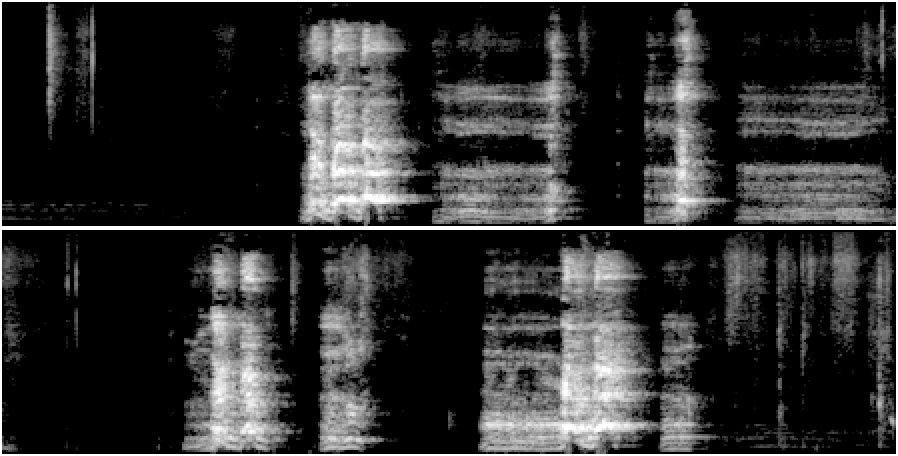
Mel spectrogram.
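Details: A domestic dog gives bursts of rough barking mixed with drawn-out, growly and whining tones in several separate bouts, with short silences in between and nothing else clearly heard.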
